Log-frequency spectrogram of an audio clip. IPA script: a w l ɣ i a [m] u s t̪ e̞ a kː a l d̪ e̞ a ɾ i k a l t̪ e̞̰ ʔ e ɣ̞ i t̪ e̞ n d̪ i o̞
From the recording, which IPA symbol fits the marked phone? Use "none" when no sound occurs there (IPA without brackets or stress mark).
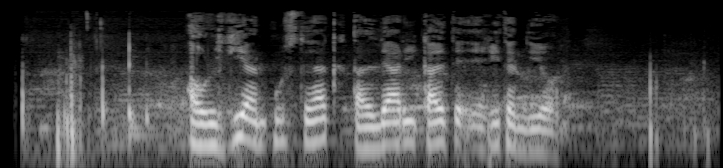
n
